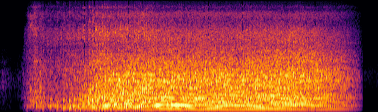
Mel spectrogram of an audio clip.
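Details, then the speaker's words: Free walk-behind mower after carburettor replacement, linkage springs and freeing a stuck valve: starts on the first pull and climbs to a steady, even small-engine drone until shut off; earlier failed start gave a clicking noise on the pull from the valve; now healthy running. "peu ça marche comme un charme, démarre du premier coup donc elle a fini"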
